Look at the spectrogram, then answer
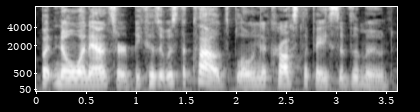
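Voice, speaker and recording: A woman's voice: on the low side, a little fast, soft background music. A woman narrating a children's picture book as a scripted storytime read-aloud.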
